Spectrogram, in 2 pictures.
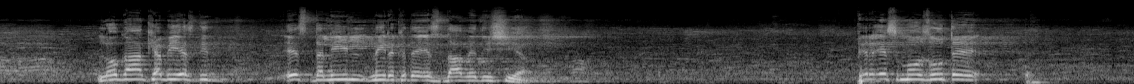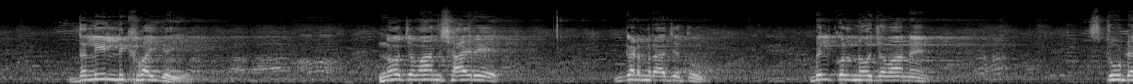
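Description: A man speaks forcefully into a microphone over a loudspeaker, in bursts with pauses, in an echoing space.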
